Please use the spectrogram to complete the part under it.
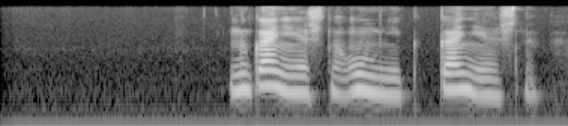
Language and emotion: Russian, angry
